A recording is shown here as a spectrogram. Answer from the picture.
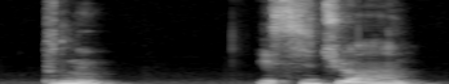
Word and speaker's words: pneu: la France et plus ce mot va devenir : “pe-neu”. Parce que dans le Sud, on aime bien ajouter des -e dans les mots. Mais si tu veux le prononcer correctement : pneu.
